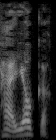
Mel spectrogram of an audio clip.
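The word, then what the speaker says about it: heyoka: like I know you that word is properly pronounced hayoka the hyoka is the priest for that to be tapping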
